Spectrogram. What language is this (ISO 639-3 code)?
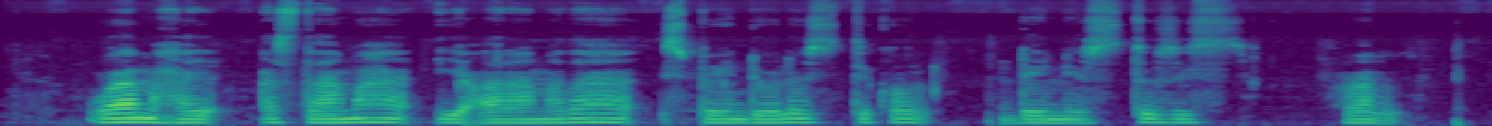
som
